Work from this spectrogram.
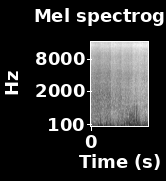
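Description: Strong gusty wind buffets the microphone at the seashore ahead of an approaching typhoon, a steady loud roar with low rumbling and no talk.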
